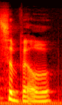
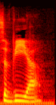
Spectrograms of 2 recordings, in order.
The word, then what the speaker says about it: Sevilla: so it's yeah it's it's called seville in english in english it's seville and then in spanish it's sevilla yeah so for future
